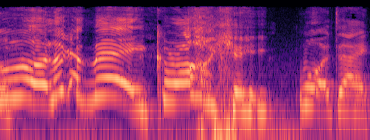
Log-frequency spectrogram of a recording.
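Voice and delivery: high, slow jolly "oh, look at me"; hammed-up breezy Brit. Covering up a fall with jolly chatter, hammed-up. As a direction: pretend nothing happened, cheerily. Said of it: "Or when you turn to someone".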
